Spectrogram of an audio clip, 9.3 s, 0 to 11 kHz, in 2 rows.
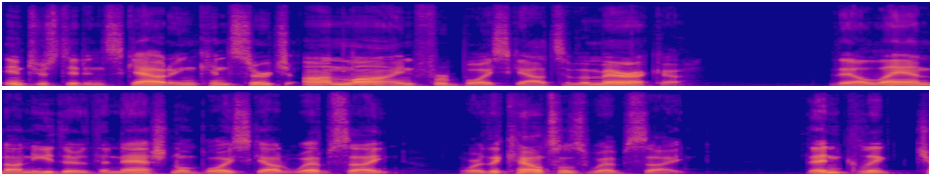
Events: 0.0s-9.2s: background noise
0.0s-3.5s: man speaking
4.1s-6.5s: man speaking
6.6s-6.7s: clicking
6.6s-6.8s: breathing
6.8s-6.9s: clicking
6.9s-8.1s: man speaking
8.0s-8.2s: clicking
8.6s-9.1s: man speaking
9.2s-9.2s: man speaking

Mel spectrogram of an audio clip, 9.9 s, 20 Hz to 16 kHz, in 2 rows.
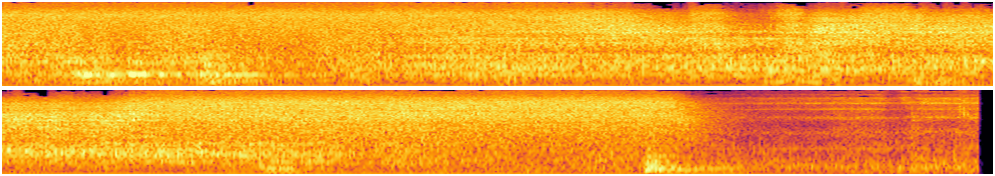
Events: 0.0s-8.6s: liquid
0.0s-9.9s: mechanisms
6.3s-6.6s: man speaking
8.2s-8.6s: tap

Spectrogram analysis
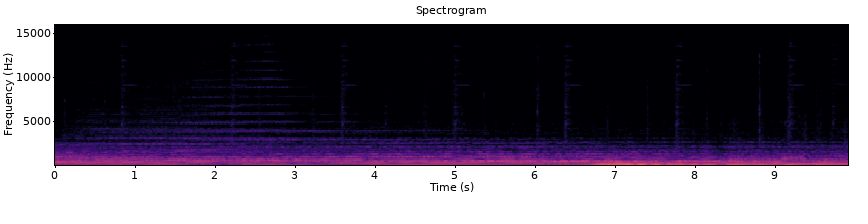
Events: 0.0s-9.9s: music
9.0s-9.5s: human voice

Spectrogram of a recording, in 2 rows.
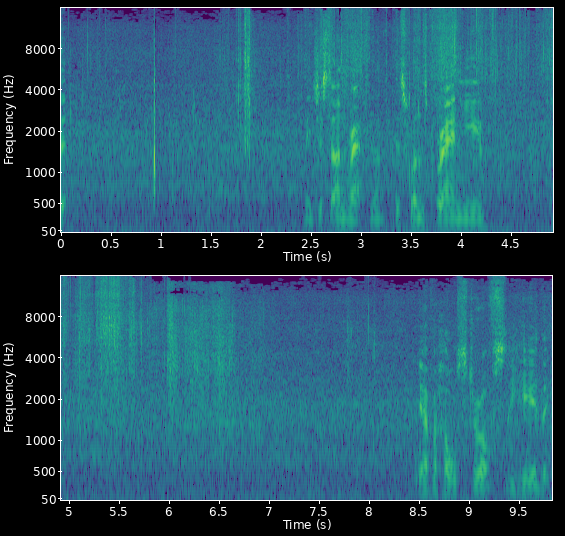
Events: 0.0s-9.8s: mechanisms
0.0s-9.8s: wind
0.2s-0.3s: tick
0.9s-0.9s: tick
1.1s-1.1s: tick
1.5s-1.9s: velcro
2.3s-4.2s: male speech
2.5s-5.7s: crinkling
6.0s-6.6s: crinkling
7.7s-8.1s: crinkling
8.4s-9.8s: male speech

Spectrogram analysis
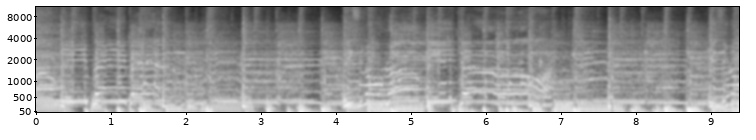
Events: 0.0s-1.9s: male singing
0.0s-9.3s: music
4.0s-6.9s: male singing

